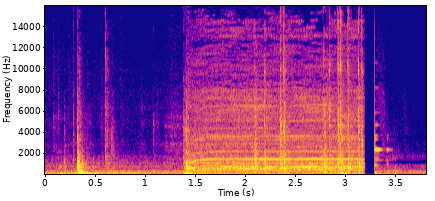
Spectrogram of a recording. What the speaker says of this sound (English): Yep, we just finished mixing all the wet and dry ingredients together.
